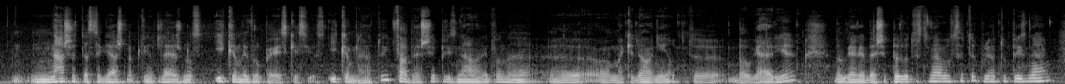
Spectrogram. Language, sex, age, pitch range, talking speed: Bulgarian, male, 50-69, 100-115 Hz, 160 wpm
